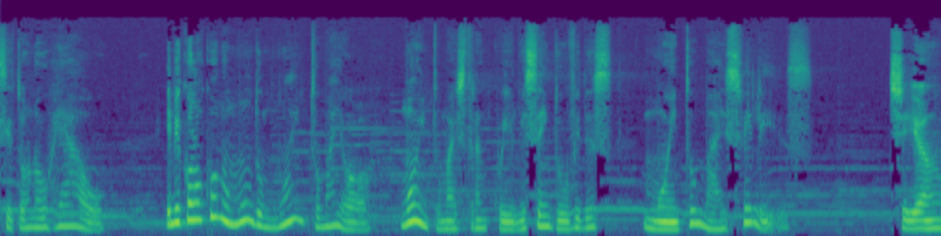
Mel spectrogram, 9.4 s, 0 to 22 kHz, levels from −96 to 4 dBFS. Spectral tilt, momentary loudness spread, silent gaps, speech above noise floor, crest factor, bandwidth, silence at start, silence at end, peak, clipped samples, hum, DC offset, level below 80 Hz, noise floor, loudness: -4 dB/octave; 11 LU; none; 24 dB; 20 dB; 16 kHz; 0 s; 0 s; -4 dBFS; under 0.1%; none; under 0.1%; -66 dBFS; -48 dBFS; -23 LUFS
